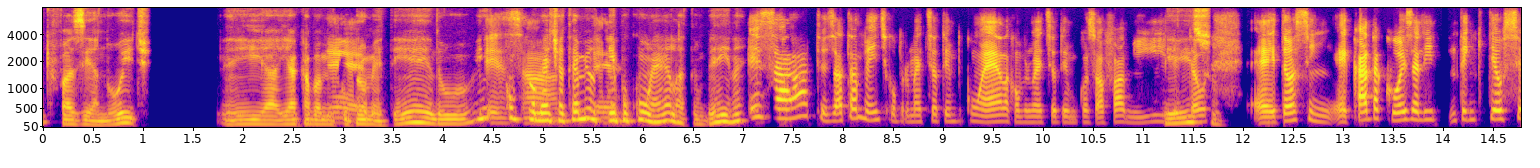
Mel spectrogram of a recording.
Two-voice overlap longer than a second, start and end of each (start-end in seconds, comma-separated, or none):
4.4-5.8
